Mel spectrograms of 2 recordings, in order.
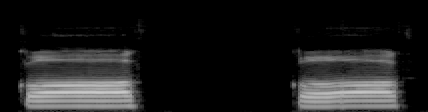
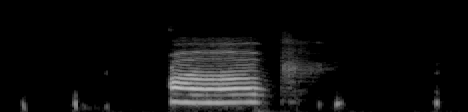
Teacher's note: پیچھے حلق کے قریب، ٹھیک ہے، تب یہ قاف ادا ہوتا ہے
